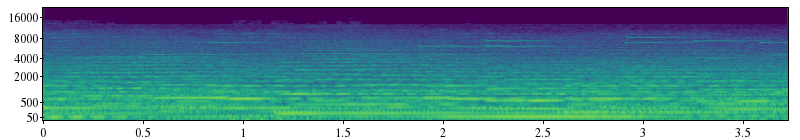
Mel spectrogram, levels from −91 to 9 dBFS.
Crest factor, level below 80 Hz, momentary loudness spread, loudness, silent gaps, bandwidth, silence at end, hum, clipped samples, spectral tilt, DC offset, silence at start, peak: 12 dB; -26 dBFS; 3 LU; -14 LUFS; none; 10 kHz; 0 s; none; under 0.1%; -6.5 dB/octave; under 0.1%; 0 s; 0 dBFS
